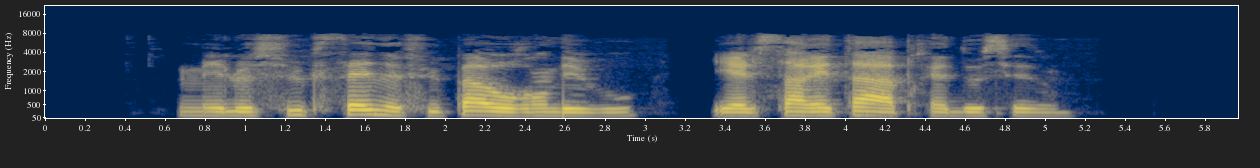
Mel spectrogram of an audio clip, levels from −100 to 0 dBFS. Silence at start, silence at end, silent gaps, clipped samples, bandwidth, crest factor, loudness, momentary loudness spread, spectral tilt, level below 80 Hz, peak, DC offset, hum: 0.7 s; 0.85 s; 3.20-3.33 s; under 0.1%; 8 kHz; 18 dB; -18 LUFS; 13 LU; -5.5 dB/octave; -62 dBFS; 0 dBFS; under 0.1%; none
